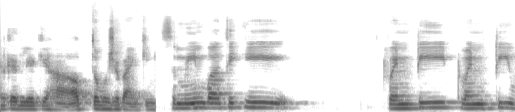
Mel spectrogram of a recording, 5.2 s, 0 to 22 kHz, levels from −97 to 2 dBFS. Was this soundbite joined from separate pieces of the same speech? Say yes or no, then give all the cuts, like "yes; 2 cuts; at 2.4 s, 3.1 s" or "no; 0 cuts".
yes; 1 cut; at 1.5 s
